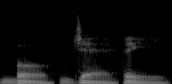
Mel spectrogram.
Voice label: "bojeri", concat syllables; Affixing experiment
